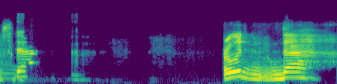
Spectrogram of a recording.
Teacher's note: Dia ada rokhawah. Dia ada hamesnya juga. Jadi, jangan buru-buru terhenti aliran suaranya ya.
